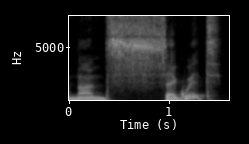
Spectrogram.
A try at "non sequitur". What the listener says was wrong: There's no G in sequitur, dude. You said, No, there's no G. You said non-seg.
